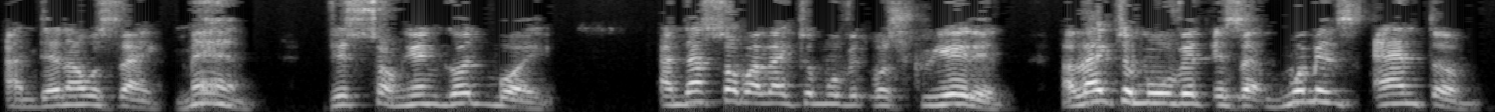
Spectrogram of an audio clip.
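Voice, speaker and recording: A man with a notably high speaking voice tells a story in a relaxed, conversational way. He is animated and slips into other people's voices when he quotes them. He sounds middle-aged. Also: moderate pace, husky, rough recording. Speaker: recording artist guest. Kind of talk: casual storytelling.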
